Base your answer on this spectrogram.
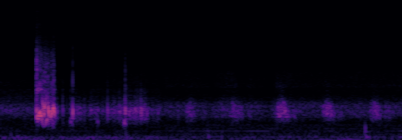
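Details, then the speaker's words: Handheld Doppler ultrasound probe with gel over the dorsalis pedis pulse on top of the foot: brief probe-contact scrape and extraneous noise, then faint rhythmic pulsatile swishing, a normal arterial flow signal. "And there is the pulsatile swishing noise of the pulse."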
